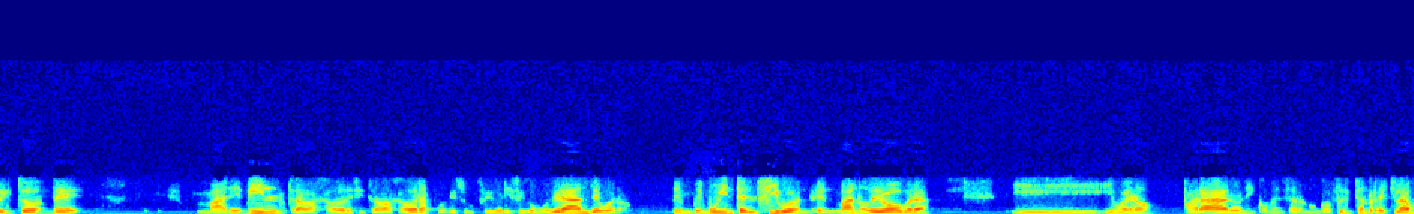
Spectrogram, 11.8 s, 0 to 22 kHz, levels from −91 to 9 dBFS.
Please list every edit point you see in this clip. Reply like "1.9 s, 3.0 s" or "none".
5.5 s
